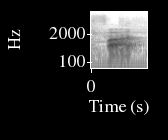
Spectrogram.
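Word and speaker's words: Pfaadt: fat f f f it is pronounced fought ladies and gentlemen but Brandon fought looking for his first postseason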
